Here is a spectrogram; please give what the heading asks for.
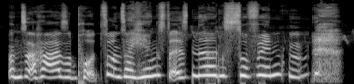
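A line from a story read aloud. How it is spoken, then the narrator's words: Sobbing. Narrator (German): schluchzte Frau Hase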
